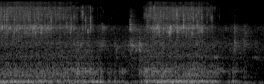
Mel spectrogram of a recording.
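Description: Water runs steadily from a kitchen tap fitted with a homemade attachment, a continuous hissing splash into the sink that stays at an even, close level with no talking.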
